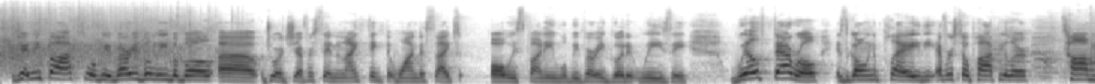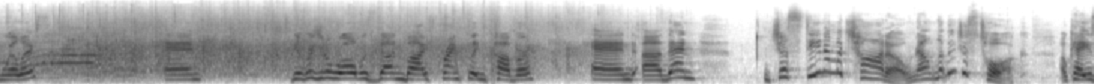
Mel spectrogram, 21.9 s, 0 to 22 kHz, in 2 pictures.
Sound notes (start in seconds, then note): 10.8 audience applauding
